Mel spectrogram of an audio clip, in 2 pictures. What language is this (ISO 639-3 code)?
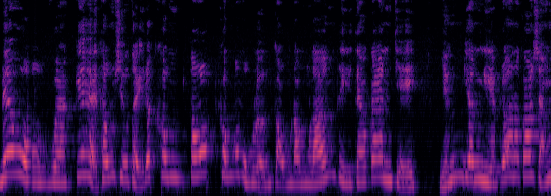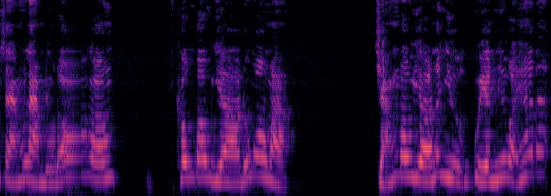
vie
